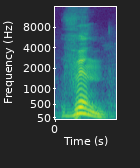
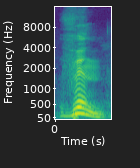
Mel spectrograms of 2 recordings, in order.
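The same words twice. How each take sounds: First: The word is said in a reduced, weak form. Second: The same.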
